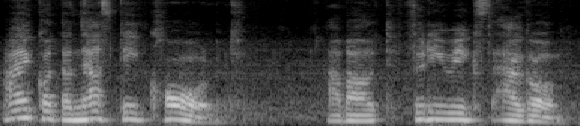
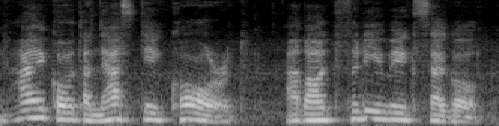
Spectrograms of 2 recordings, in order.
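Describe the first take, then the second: No difference in how they are said.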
